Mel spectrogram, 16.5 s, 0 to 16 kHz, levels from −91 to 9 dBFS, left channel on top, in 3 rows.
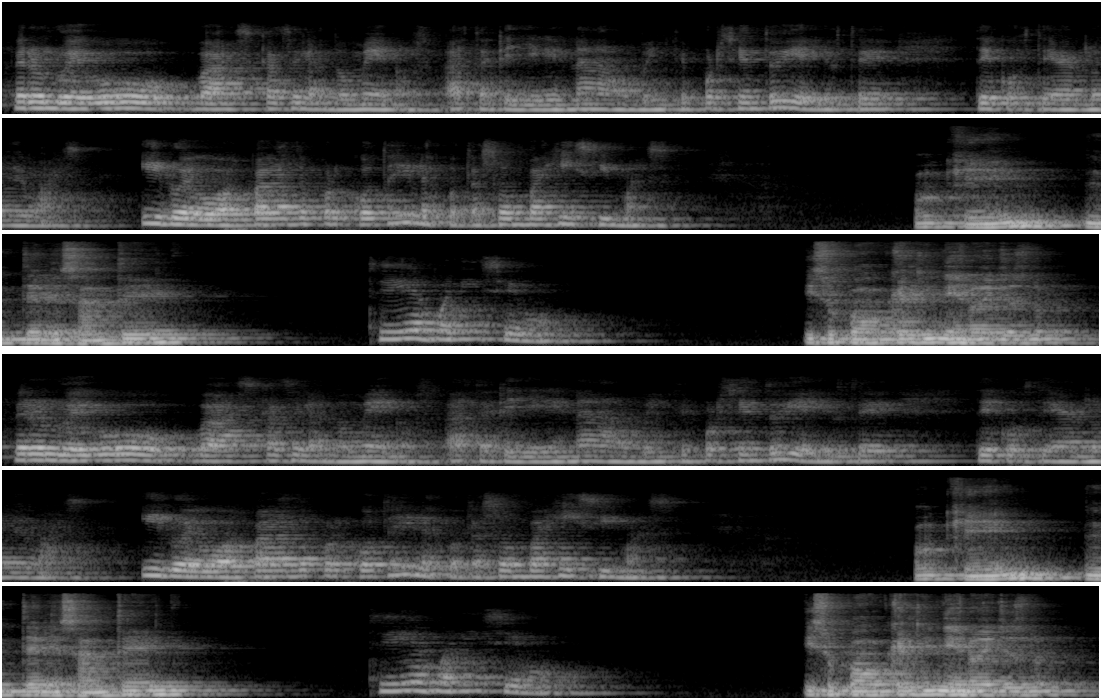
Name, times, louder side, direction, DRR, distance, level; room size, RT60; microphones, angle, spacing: voice 1, 0.1-4.5 4.9-5.8 6.2-8.8 12.9-13.8, left 1 dB, 35° left, 0 dB, 1.0 m, -30 dB
voice 2, 10.1-11.9 15.0-16.2, right 1 dB, 35° right, 1 dB, 1.0 m, -24 dB
9.5 x 4.1 x 3.3 m, 0.89 s
head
